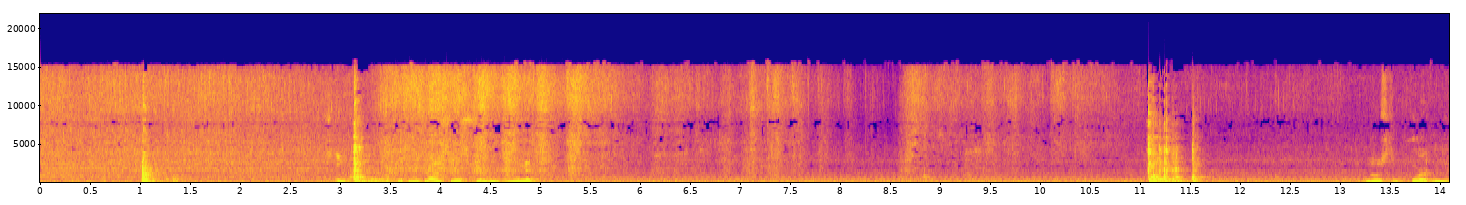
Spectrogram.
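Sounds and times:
vegetables sizzling in a pan: 0.0s - 13.3s
pan clanking on stove grate: 11.0s - 11.7s.

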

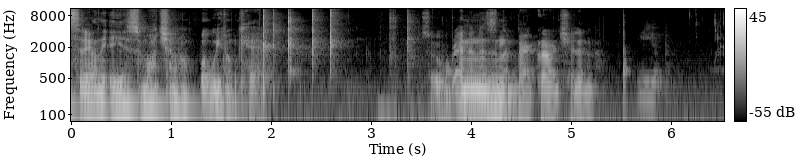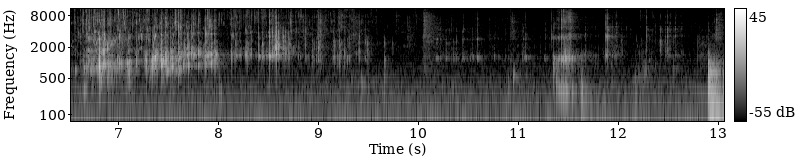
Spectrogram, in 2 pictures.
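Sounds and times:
iced tea pouring into glass: 6.2s - 12.8s
person gulping: 6.2s - 13.0s.

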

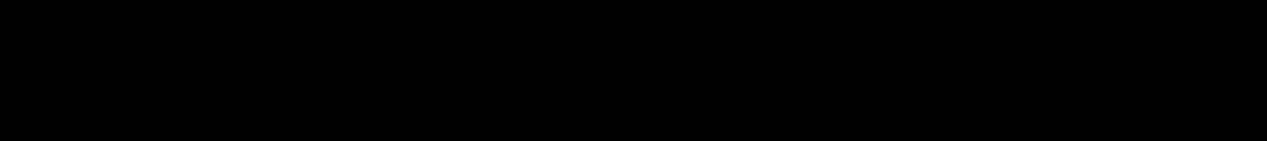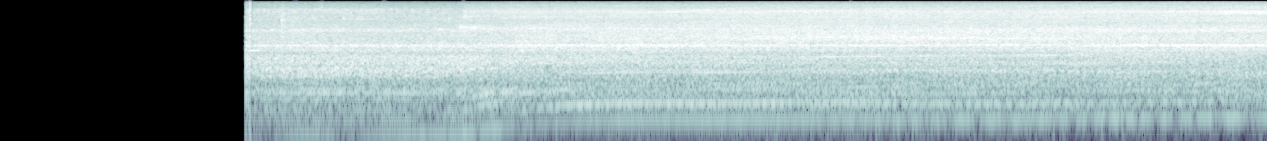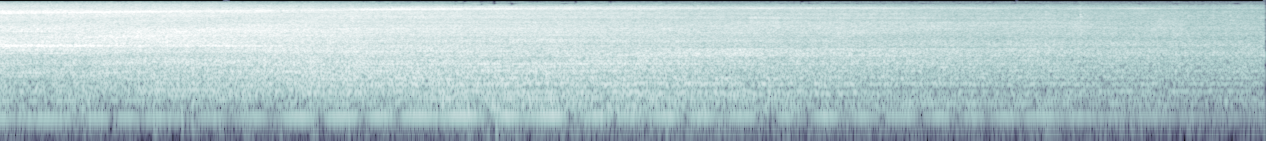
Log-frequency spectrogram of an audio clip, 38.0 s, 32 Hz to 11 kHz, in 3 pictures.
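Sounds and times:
diesel railcar engines: 15.2s - 38.0s
wheels rumbling on track: 15.2s - 38.0s.

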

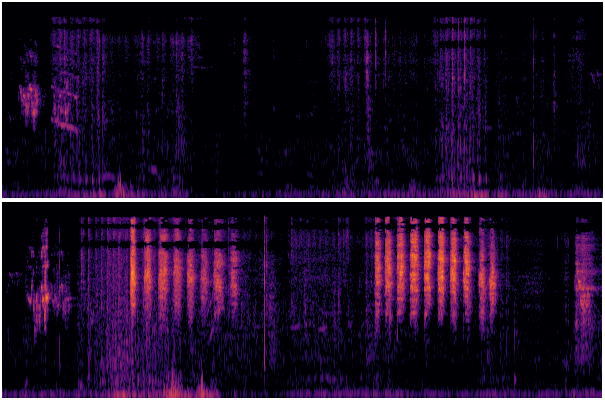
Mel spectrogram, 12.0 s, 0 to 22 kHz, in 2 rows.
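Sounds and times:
budgies flapping wings: 4.3s - 5.2s, 6.8s - 11.1s
budgerigars chirping: 6.3s - 8.4s, 9.7s - 11.1s.

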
